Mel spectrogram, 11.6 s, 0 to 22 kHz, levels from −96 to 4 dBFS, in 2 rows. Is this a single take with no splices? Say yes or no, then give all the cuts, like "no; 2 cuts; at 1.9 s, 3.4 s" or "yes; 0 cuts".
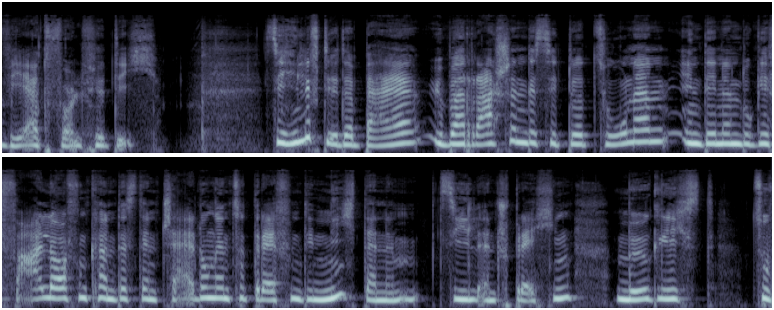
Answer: yes; 0 cuts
